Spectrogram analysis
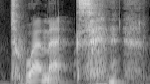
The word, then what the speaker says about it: Twemex: And there is a Chrome extension for Twitter called Twemex. I can spell it.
